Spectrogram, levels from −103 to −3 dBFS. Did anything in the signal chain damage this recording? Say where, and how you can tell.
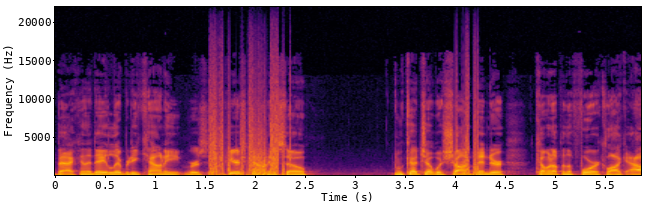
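Yes, it's loose connector crackle in the analogue wiring: irregular bursts of scratchy crackle from 1.53 to 2.35 s, and again from 3.97 to 4.22 s right after "we'll catch up with". A worn contact making and breaking chops the speech into ragged fragments.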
